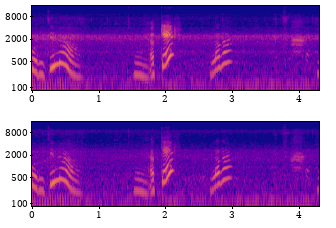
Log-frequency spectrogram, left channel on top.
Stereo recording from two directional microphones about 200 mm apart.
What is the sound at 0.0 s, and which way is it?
Speech, 45° left (ahead or behind).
